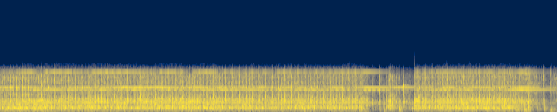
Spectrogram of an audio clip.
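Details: Kellogg-style old wood wall crank telephone after repair: loud fast continuous metallic bell chatter with bright ringing while the handle is cranked; normal bell ring.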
